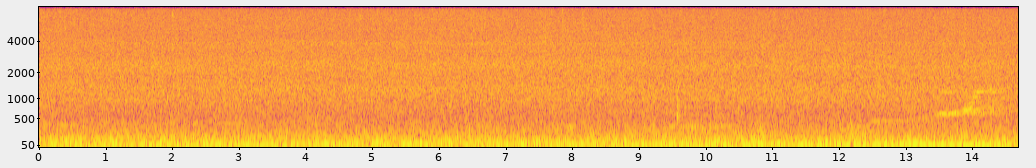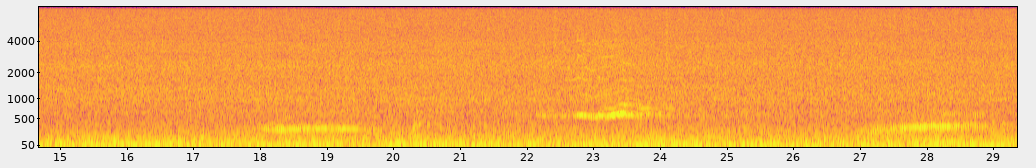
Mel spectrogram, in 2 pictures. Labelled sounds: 13.4	13.9	humpback whale, 0.56 to 0.75 kHz
18.0	18.4	humpback whale, 0.26 to 0.38 kHz
22.7	23.2	humpback whale, 0.49 to 0.68 kHz

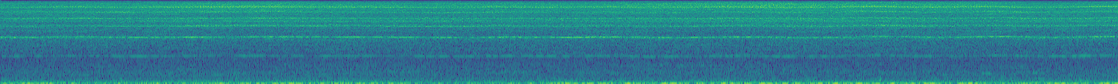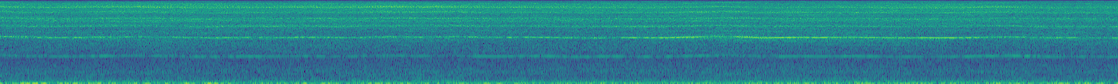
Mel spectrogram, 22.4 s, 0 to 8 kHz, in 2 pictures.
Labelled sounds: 17.9	19.2	vessel noise, 1.0 to 4.1 kHz

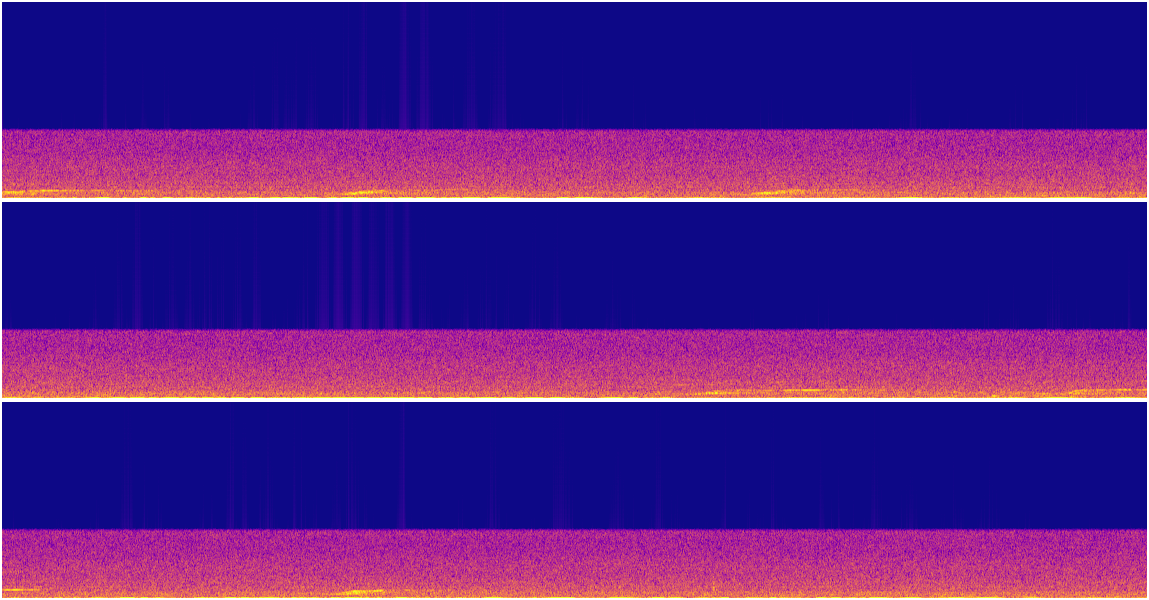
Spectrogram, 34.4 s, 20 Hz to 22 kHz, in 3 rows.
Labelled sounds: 0.0	0.7	humpback whale, 0.80 to 0.96 kHz
3.6	3.9	humpback whale, 0.80 to 0.99 kHz
7.7	8.1	humpback whale, 0.80 to 1.0 kHz
19.2	19.9	humpback whale, 0.90 to 1.1 kHz
22.1	23.1	humpback whale, 0.80 to 1.1 kHz
26.4	26.8	humpback whale, 0.80 to 1.0 kHz

